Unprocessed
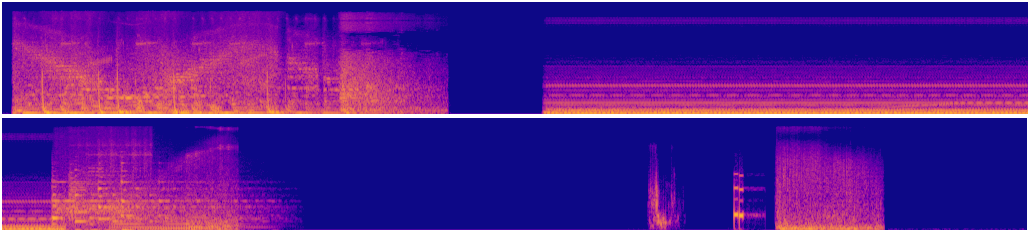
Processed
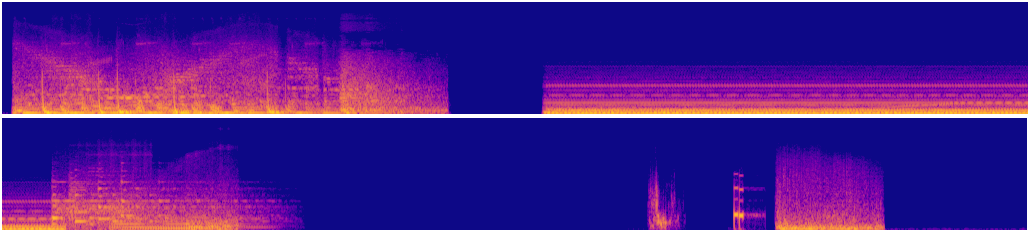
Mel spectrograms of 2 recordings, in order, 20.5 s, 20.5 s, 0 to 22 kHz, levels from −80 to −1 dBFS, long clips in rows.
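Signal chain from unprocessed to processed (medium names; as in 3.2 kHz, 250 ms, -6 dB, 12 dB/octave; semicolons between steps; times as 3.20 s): high-pass 190 Hz 6 dB/octave; tilt EQ -4.5 dB/octave; trim -2 dB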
